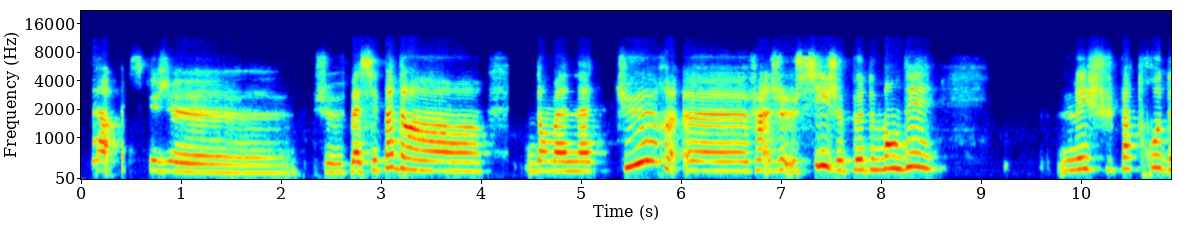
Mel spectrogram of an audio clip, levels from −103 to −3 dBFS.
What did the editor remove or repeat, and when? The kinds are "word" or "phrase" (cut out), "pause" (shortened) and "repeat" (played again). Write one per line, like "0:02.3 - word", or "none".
0:02.2 - pause
0:04.3 - pause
